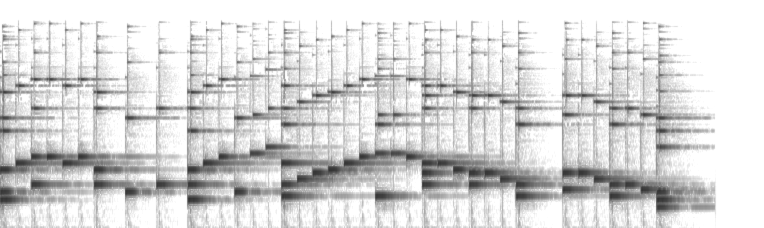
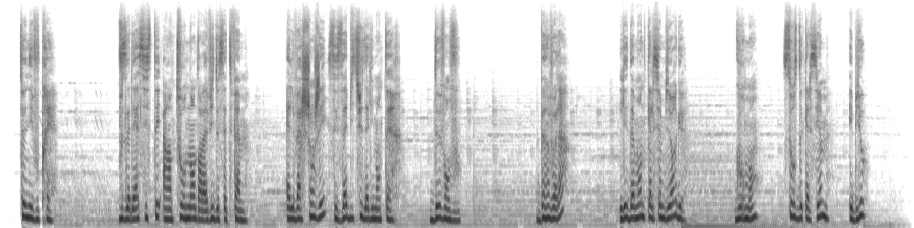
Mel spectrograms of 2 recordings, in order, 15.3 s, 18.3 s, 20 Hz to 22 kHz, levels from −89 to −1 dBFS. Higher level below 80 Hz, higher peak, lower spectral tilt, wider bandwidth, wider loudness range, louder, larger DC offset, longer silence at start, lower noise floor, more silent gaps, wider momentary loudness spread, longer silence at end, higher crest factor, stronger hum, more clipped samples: second, -78 dBFS vs -52 dBFS; first, -4 dBFS vs -8 dBFS; second, 2 dB/octave vs -5 dB/octave; second, 15.5 kHz vs 18.5 kHz; about the same, 2 LU vs 4 LU; about the same, -22 LUFS vs -24 LUFS; neither; second, 0 s vs 0.4 s; second, -50 dBFS vs -58 dBFS; neither; second, 8 LU vs 13 LU; first, 1.5 s vs 0.95 s; about the same, 18 dB vs 18 dB; neither; neither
